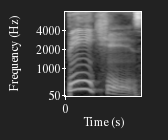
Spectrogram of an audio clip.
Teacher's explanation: Donc, ne dites pas bitches, mais bien beaches avec le I long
